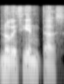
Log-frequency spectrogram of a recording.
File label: "nine hundred", feminine; iOS 4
